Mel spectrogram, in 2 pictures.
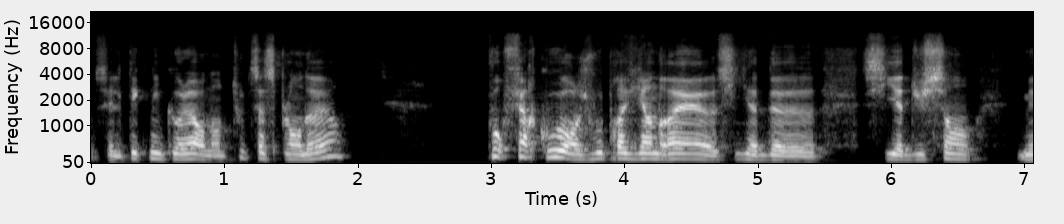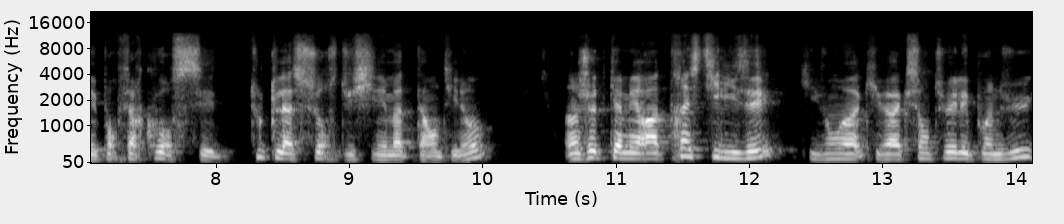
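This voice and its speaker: A man with a French accent giving a live art history lecture, pausing often with fillers and correcting himself. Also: mid-range voice, fairly bright tone. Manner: hesitant, many "euh" fillers, self-correcting.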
